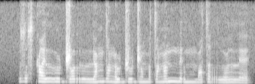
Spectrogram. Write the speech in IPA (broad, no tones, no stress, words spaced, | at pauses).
zˤusˤkɛlːu ɖ͡ʐɔr lːʏŋ dˤʏŋ u ɖ͡ʐuɖ͡ʐɔ̃ mutˤuŋũnːɛ ɾumːɔtˤə˞r ðˤulːɛ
